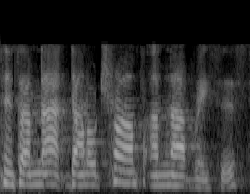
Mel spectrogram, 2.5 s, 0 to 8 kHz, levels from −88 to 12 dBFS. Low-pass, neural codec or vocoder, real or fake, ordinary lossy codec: 7.2 kHz; none; real; AAC, 16 kbps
